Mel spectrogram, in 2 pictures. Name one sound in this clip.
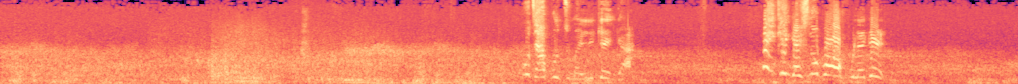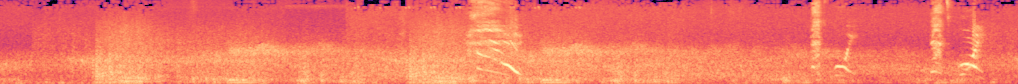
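A man speaks loudly and forcefully nearby.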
